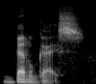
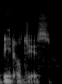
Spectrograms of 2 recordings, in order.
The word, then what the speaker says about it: Betelgeuse: I had a natural sciences teacher who was fine with the pronunciation Uranus, but you had to say Betelgeuse instead of Beetlejuice.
